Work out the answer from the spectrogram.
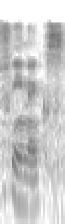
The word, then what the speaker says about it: Fenix: Justice for Jayaraj and Phoenix, and that's spelled F-E-N-I-X.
